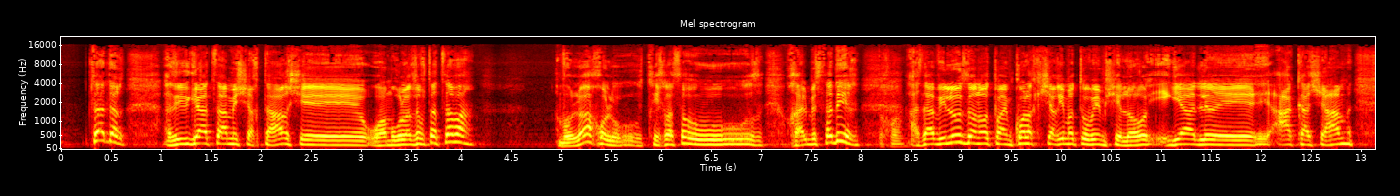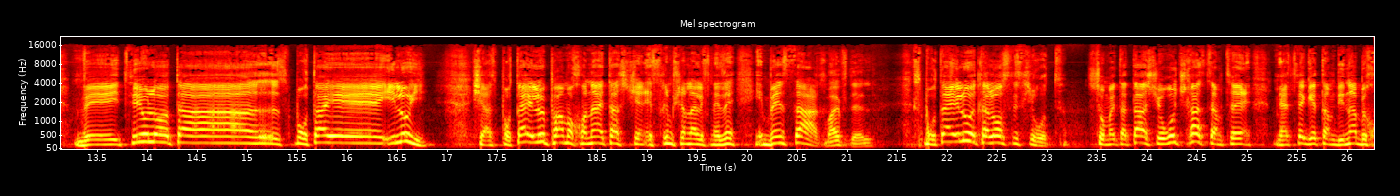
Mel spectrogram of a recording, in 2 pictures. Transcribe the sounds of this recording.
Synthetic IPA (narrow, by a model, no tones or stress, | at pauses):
b̥esede̞ʁazit̪ɡiat͡samiʃaχt̪aʁʃe̞ṵamuʁlaːzovet̪at͡sava | avalulo̞jaχo̞lut͡sʁiχlaːsotu | uχajalbesadiʁa̰zaviluzono̞d̚pamimko̞lakʃaʁimat̪o̞vimʃe̞lo̞ḭɡialeʔakaʃamve̞it͡siulo̞eta | spoʁtajilujʃeaspoʁt̪ajilujpaːmaχo̞naajtaʃesʁimʃanalifne̞jze̞imbe̞nsaːʁmaefd̪el | spoʁt̪ajilujatalo̞oseʃiʁut | st̪ome̞ʁetataːʃiʁutʃelχatamt͡semejat͡se̞ɡetamd̪inabe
